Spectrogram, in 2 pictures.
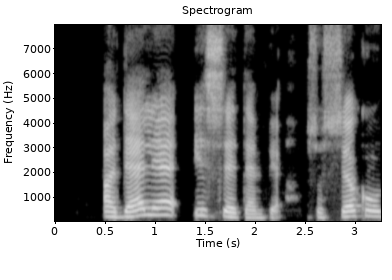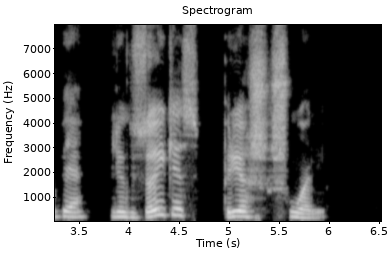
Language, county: Lithuanian, Alytus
